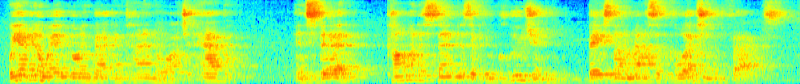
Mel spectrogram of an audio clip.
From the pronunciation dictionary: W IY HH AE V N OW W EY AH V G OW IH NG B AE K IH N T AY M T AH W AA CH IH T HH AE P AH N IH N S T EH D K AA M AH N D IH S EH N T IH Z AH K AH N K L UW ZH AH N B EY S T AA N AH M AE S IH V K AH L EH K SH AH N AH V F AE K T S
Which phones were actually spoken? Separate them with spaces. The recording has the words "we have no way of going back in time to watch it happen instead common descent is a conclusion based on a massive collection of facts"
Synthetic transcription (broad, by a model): W IY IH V N OW W EY AH V G OW IH NG B AE K IH N T AY M T AH W AA CH IH T HH AE P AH N IH N S T EH D K AA M AH N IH S EH N T IH Z AH K AH N K L UW ZH AH N B EY S T N AH M AE S IH V K AH L EH K SH AH N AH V F AE K T S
